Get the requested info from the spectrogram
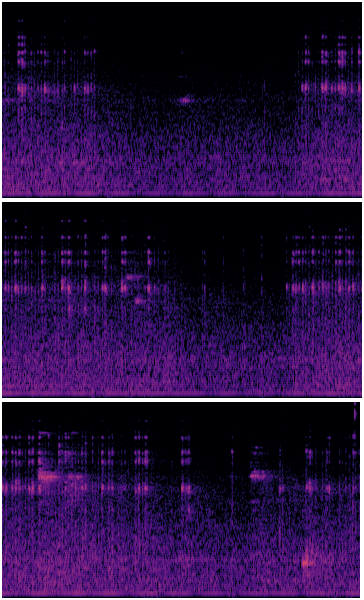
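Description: Near silence: room tone with a steady low hum and faint, high-pitched rapid ticking that comes and goes in stretches of a few seconds.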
